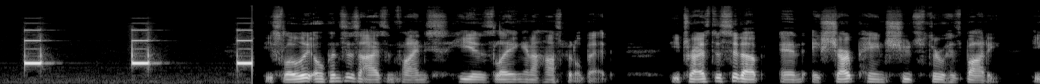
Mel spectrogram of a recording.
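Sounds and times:
short bright electronic beeps: 0:00.2 - 0:00.7, 0:01.3 - 0:01.8
speech: 0:02.6 - 0:10.3.

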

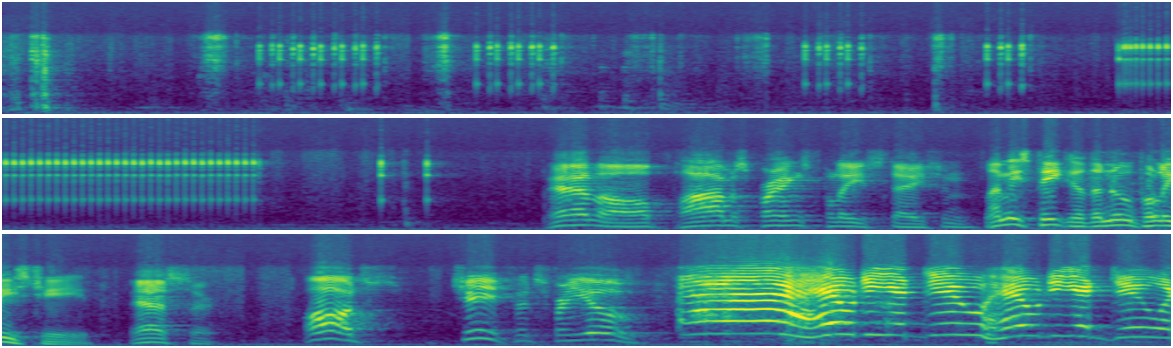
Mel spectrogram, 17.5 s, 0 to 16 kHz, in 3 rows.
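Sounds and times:
sustained telephone buzzing tone: 0:01.3 - 0:02.9, 0:04.0 - 0:08.1
telephone key tones while dialing: 0:04.0 - 0:08.1
speech: 0:08.6 - 0:15.0, 0:15.6 - 0:17.5.

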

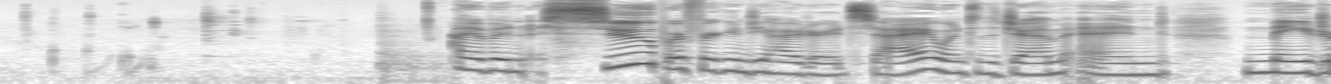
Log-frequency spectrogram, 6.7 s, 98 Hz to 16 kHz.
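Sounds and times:
gulping water from a bottle: 0:00.0 - 0:01.7
speech: 0:02.3 - 0:06.6.

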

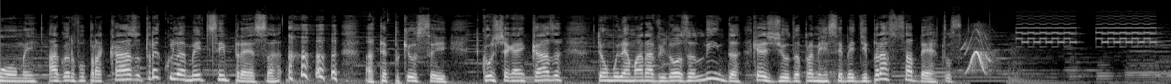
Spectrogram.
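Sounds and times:
speech: 0:00.0 - 0:10.0
laughter: 0:02.8 - 0:03.5
whimper-like sound: 0:09.6 - 0:10.0
mobile phone ringtone with bright repeating electronic tones: 0:09.8 - 0:11.6.

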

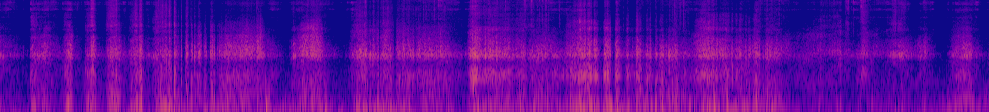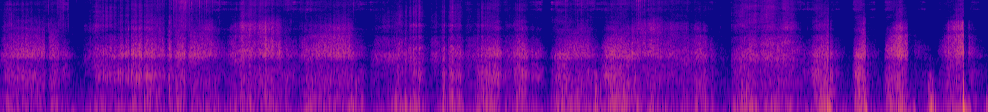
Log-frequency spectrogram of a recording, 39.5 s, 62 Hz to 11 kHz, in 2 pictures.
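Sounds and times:
grain kernels shifting and rubbing: 0:00.0 - 0:39.4.

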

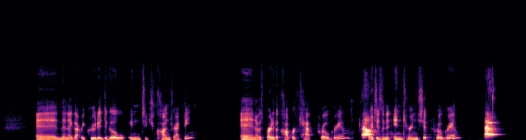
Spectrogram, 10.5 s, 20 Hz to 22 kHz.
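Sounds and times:
speech: 0:01.2 - 0:04.0, 0:04.8 - 0:09.2
dog barking while playing at home: 0:07.2 - 0:07.5, 0:09.7 - 0:10.2.

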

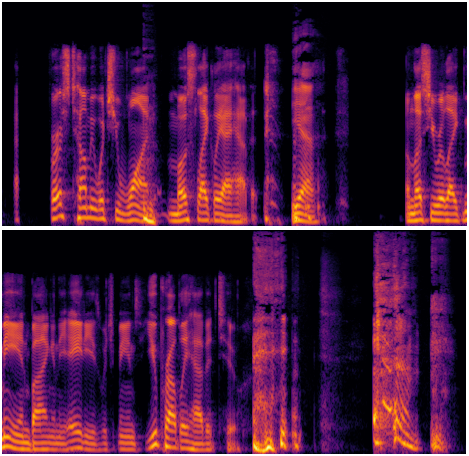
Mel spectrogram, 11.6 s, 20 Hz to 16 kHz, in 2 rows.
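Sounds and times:
speech: 0:00.6 - 0:04.1, 0:05.0 - 0:10.0
person coughing: 0:09.0 - 0:09.6, 0:10.5 - 0:11.6.

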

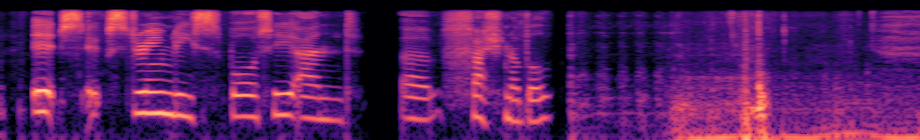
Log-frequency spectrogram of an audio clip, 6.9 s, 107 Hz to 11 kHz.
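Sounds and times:
speech: 0:00.2 - 0:04.4
sports car turbocharged VTEC engine starting and idling: 0:04.2 - 0:06.8.

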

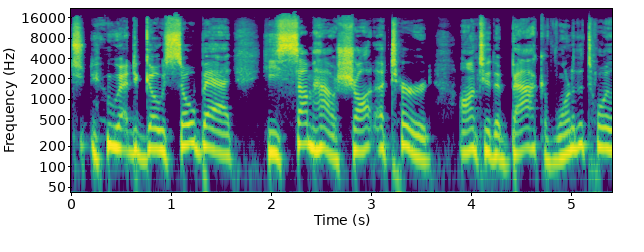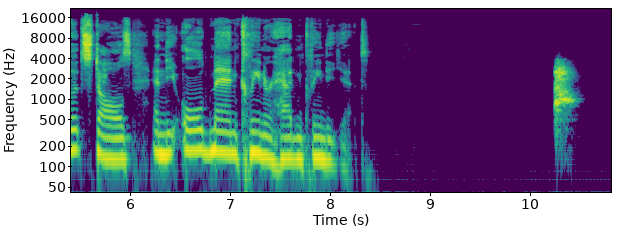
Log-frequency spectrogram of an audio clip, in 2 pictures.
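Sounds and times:
speech: 0:00.0 - 0:08.4
dog barking: 0:10.3 - 0:10.8.

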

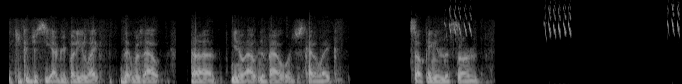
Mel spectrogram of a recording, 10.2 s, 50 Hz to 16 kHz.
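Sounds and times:
speech: 0:00.2 - 0:05.2, 0:06.2 - 0:07.4
birds chirping with high rapid notes: 0:06.5 - 0:07.2, 0:08.2 - 0:08.6, 0:10.0 - 0:10.2.

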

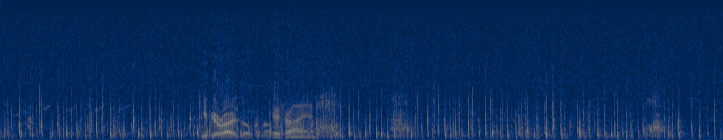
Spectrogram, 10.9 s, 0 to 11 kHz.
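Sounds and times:
horses' hooves clip-clopping at a brisk walking pace: 0:00.0 - 0:10.8
speech: 0:03.0 - 0:05.1.

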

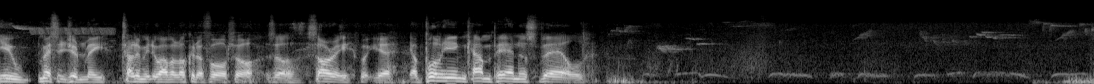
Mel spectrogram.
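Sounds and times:
faint chirps from other birds: 0:00.0 - 0:01.2, 0:06.1 - 0:10.9
speech: 0:00.0 - 0:06.2
pigeon cooing: 0:06.2 - 0:10.9.

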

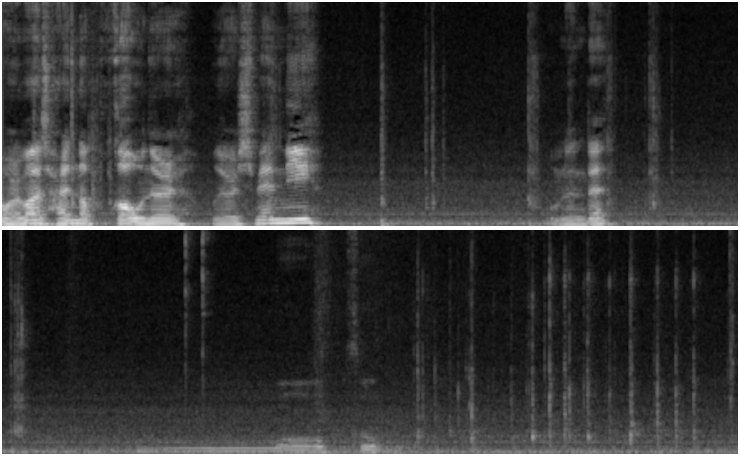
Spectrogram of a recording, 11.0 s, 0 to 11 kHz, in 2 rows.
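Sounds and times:
speech: 0:00.0 - 0:02.5, 0:04.1 - 0:04.7, 0:08.2 - 0:08.5
low hum: 0:00.0 - 0:11.0
rapid typing on a computer keyboard: 0:02.8 - 0:05.8, 0:08.6 - 0:11.0.

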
